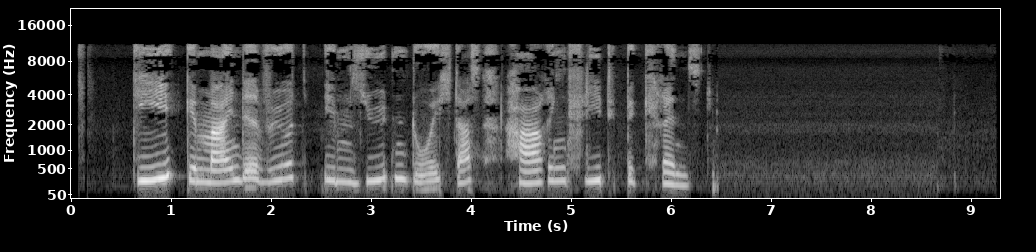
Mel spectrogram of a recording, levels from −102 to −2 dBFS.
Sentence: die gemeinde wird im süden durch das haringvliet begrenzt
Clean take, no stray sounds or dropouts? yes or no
yes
